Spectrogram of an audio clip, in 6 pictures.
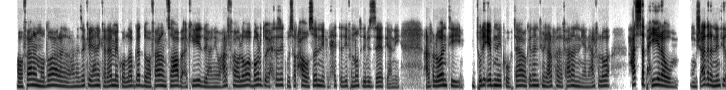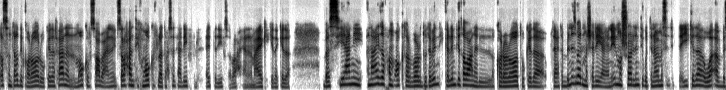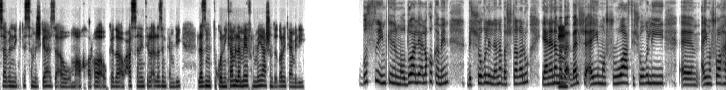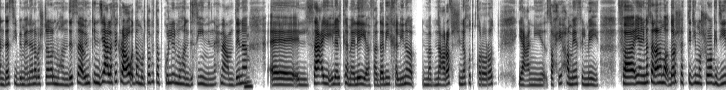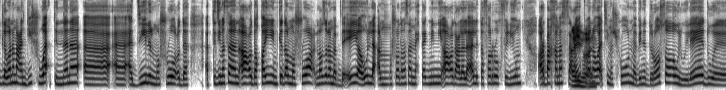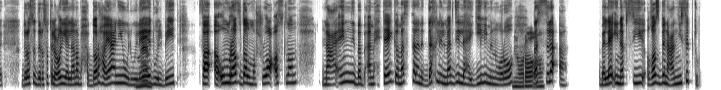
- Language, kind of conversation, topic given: Arabic, advice, إزاي الكمالية بتعطّلك إنك تبدأ مشاريعك أو تاخد قرارات؟
- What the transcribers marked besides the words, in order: tapping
